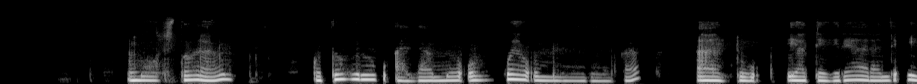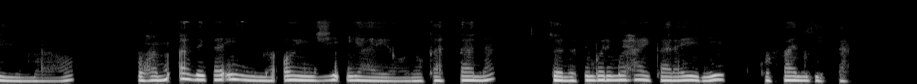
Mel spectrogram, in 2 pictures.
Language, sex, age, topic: Oshiwambo, male, 25-35, finance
